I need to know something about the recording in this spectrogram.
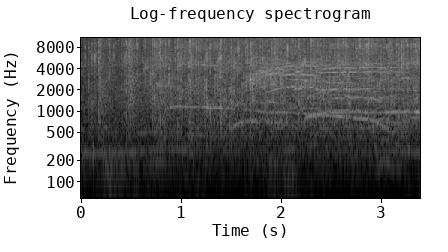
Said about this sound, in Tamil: கிளாப் கொடுத்துடலாம்.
